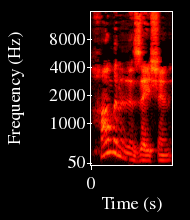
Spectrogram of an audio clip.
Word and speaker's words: hominization: but he calls it hominization. So it's like hominin, like the species, hominization.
